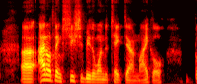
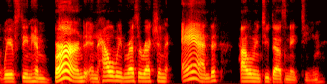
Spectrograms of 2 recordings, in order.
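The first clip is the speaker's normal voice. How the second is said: ordinary talk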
